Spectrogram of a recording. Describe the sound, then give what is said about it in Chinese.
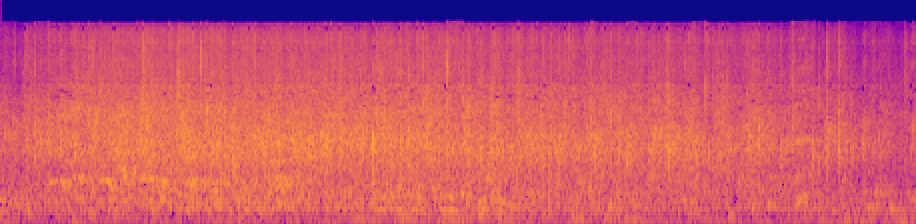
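Steady applause from an audience welcoming a performer on a Beijing variety show, a thick continuous rush of clapping that holds level and tapers slightly at the end. “哎呦，我谢谢您的鼓掌欢迎。”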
